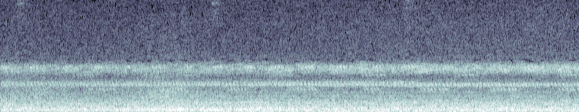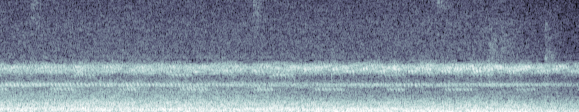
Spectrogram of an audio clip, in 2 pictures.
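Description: Crickets chirping in a night field: a steady high trill, with a fainter chirp repeating about twice a second, over a faint low background noise.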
